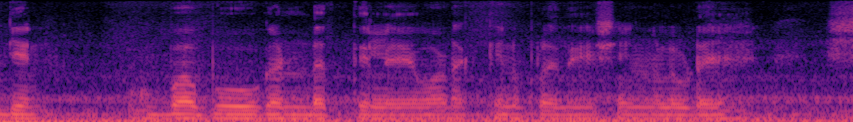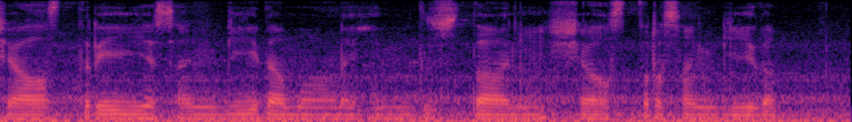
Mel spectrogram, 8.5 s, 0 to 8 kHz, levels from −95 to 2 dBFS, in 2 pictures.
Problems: background sounds at intervals, low volume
